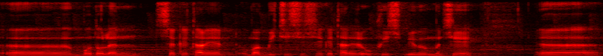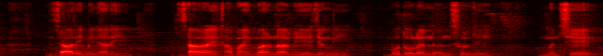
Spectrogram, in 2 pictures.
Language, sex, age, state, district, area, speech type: Bodo, male, 45-60, Assam, Kokrajhar, rural, spontaneous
